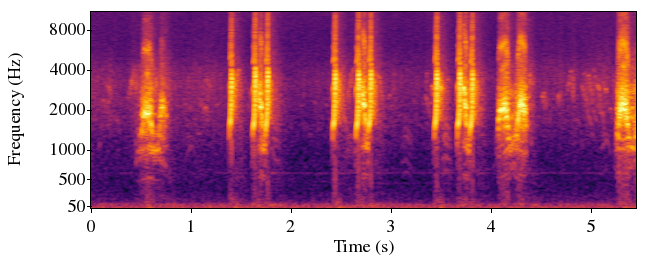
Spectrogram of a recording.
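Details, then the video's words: Rain quail call: repeated harsh double notes, some fuller and hoarser, spaced about a second apart with silence between them. "batair ki awaz raat ke liye | rain quail sound"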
